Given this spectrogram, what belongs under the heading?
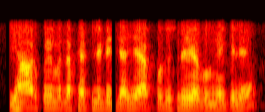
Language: Urdu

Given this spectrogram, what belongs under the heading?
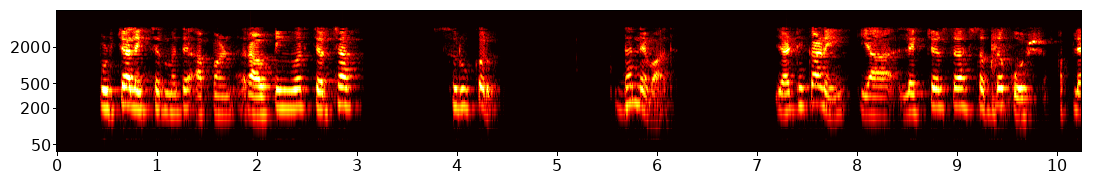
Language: Marathi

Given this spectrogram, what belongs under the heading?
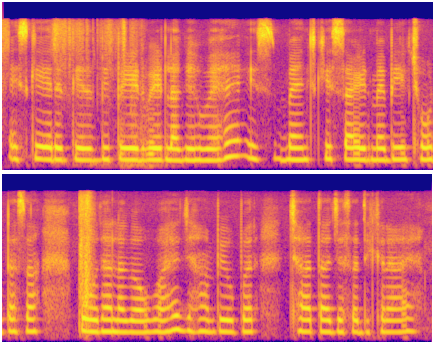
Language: Hindi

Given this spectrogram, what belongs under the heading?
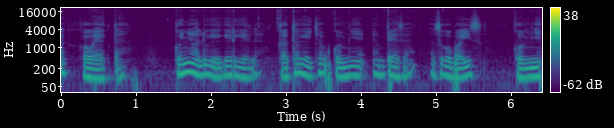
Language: Kalenjin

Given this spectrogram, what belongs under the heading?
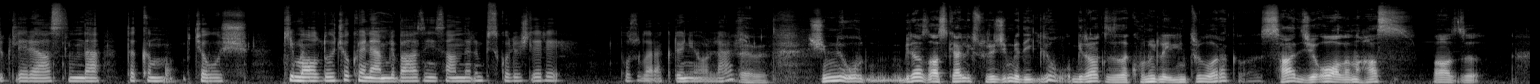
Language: Turkish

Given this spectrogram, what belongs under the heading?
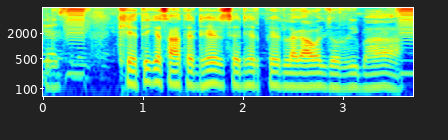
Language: Bhojpuri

